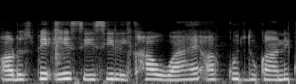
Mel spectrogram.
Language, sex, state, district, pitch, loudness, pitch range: Hindi, female, Uttar Pradesh, Jalaun, 230 Hz, -16 LUFS, 225-250 Hz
